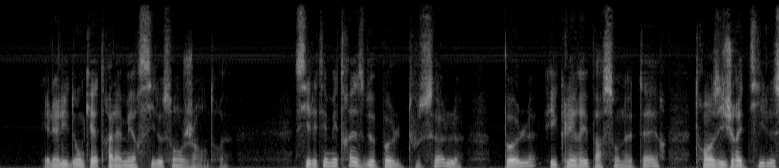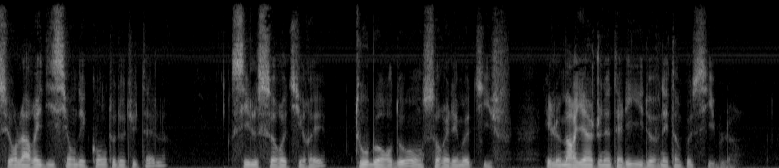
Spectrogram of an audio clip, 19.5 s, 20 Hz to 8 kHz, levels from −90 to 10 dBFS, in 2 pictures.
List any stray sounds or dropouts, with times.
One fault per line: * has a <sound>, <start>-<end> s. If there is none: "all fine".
all fine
